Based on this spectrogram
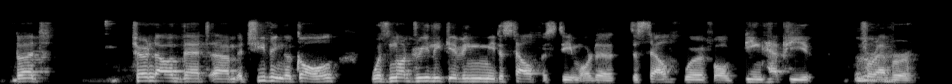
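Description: A man with a German accent at a moderate pace, with ordinary pitch variation and very even loudness. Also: medium pitch for a man. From Germany. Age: 20s. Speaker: conflict transformation coach. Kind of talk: interview conversation. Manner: hesitant, many fillers.

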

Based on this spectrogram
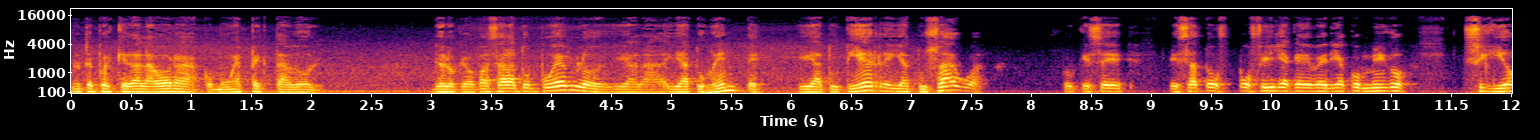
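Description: Somewhat breathy, a man speaks at a moderate pace with long, frequent pauses, his medium-pitched voice dark and mellow in tone. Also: ordinary pitch variation. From Puerto Rico, Adjuntas. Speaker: environmental activist, community organization founder. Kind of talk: interview. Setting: in person at the guest's organization.

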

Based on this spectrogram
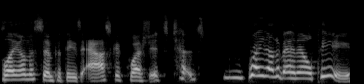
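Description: A woman's pitch swings very widely. The sound is dry and close, with no echo. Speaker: podcast co-host and hypnotist. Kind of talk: casual conversational podcast. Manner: fast talker.

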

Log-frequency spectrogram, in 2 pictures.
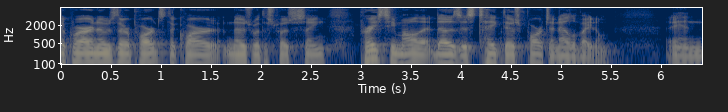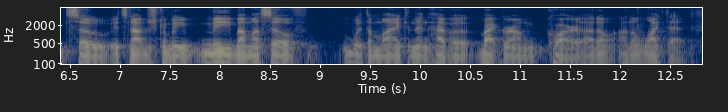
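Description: At a moderate pace, a man with an unremarkable speaking voice talks at a fairly low pitch. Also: very clean recording, silent background. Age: 20s. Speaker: church worship pastor. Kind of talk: casual interview.

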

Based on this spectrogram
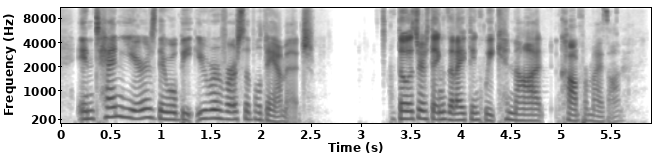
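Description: With an American accent, a woman talks at a fairly quick pace in an ordinary speaking voice, her medium pitch carried by lively intonation. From Long Island, New York. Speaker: congressional candidate. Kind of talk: interview. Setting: home podcast studio.

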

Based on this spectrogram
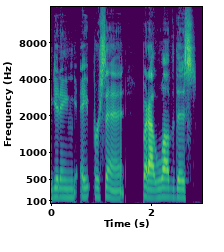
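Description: A woman with a Southern US accent speaks on a very clean recording with a silent background. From US South, Alabama and Texas-Arkansas border area. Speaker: realtor and podcast co-host. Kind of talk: casual chat.

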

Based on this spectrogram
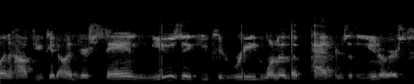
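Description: With noticeable background noise behind him, a man with an American accent talks at a very fast pace. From Ohio, US Midwest. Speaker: rapper. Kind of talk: casual interview chat. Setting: video or phone call. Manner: casual, profane, laughs often.

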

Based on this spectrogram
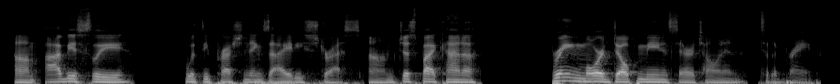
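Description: This man has an ordinary speaking voice, fairly low in pitch, with ordinary pitch variation. He speaks at a moderate pace on a very clean recording with a silent background. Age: 30s. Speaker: podcast host, rehab and fitness professional. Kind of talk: personal monologue on mental health. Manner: casual, many fillers and restarts.

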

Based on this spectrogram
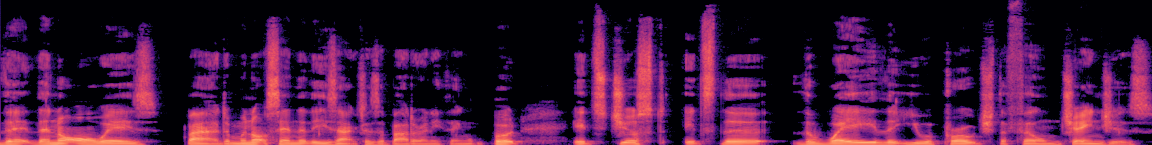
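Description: A man with a northern English accent speaks at a moderate pace in a medium pitch, his intonation lively, on a very clean recording with a silent background. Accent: non-RP British, regional northern. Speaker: podcast co-host. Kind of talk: casual chat, podcast recap.

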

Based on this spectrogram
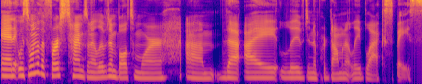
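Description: Speaking with an American accent at a fairly quick pace, a woman has a very deep, low pitch and ordinary pitch variation. The sound is dry and close with no echo, on a very clean recording with a silent background. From southern Oregon, US West Coast. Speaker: clinical psychologist and podcast co-host. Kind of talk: casual chat.

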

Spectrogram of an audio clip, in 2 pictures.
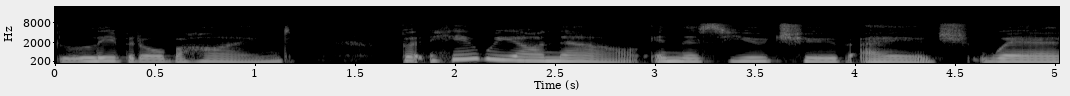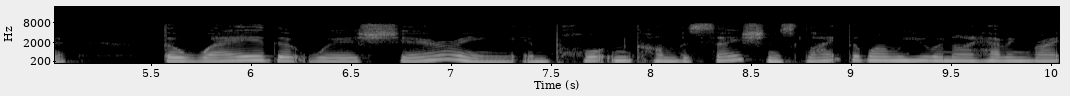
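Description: Against a quiet background, a woman with a slight English accent speaks at a fairly slow pace in a dark, mellow tone, the sound dry and close with no echo. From Australia. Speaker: spiritual teacher. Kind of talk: interview. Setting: video call.

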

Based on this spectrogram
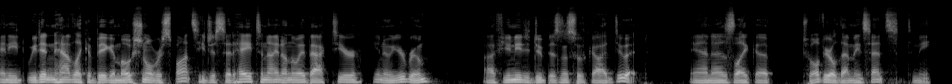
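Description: Speaking at a very fast pace with an American accent, a man uses a fairly low pitch and fairly even intonation, in a dry, close sound with no echo on a very clean recording with a silent background. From US South, Florida Panhandle. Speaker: pastor and author. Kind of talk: interview.

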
